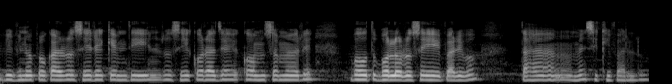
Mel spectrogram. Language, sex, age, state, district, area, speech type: Odia, female, 60+, Odisha, Kandhamal, rural, spontaneous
